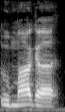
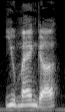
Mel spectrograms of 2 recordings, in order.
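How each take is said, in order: First: The name is said with a plain 'g', no 'n'. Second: The name is said with an 'n' before 'g'. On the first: The speaker calls it right. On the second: The speaker calls it wrong.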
